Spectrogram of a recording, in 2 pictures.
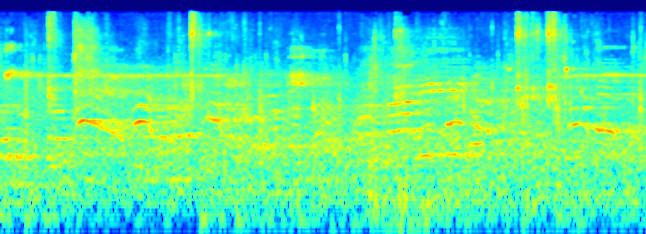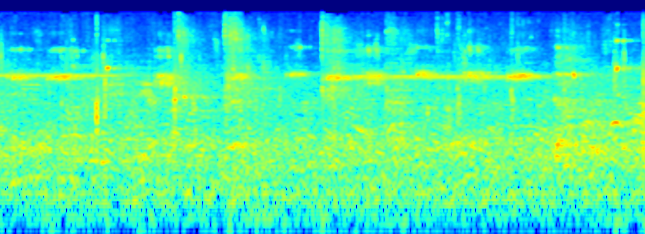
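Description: Fencers' feet stamp and shuffle on a springy floor.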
